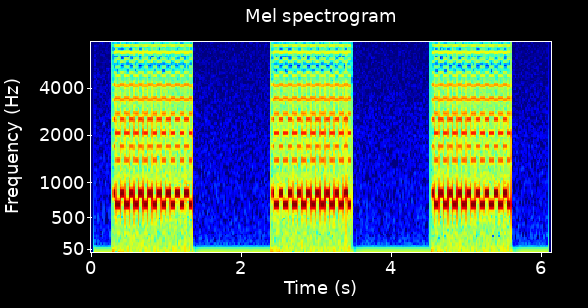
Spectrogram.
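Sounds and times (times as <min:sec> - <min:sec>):
mono telephone: 0:00.3 - 0:01.4, 0:02.4 - 0:03.5, 0:04.5 - 0:05.6.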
